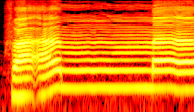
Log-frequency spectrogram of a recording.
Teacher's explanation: میم کے اوپر تشدید ہے تو یہاں پر غنہ کر کے پڑھیں گے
